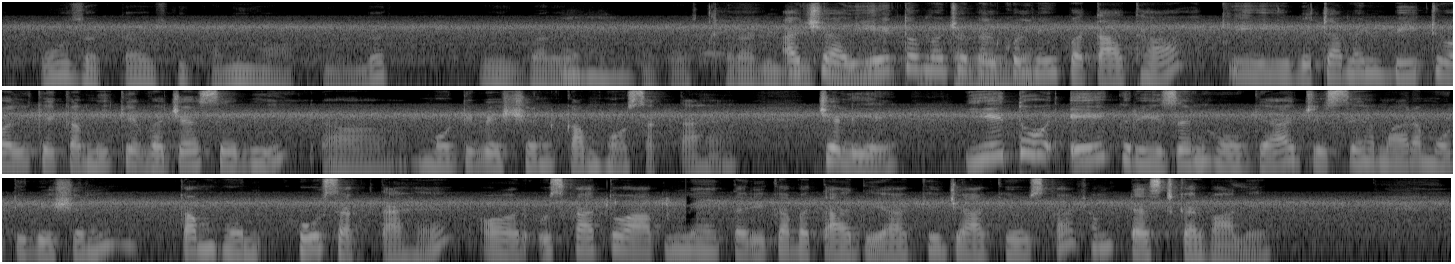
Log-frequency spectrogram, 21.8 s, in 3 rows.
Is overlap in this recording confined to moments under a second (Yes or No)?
No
